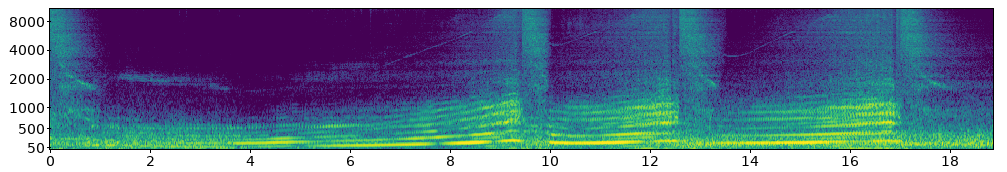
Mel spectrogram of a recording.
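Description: Nissan GT-R R35's twin-turbo V6 pulling hard, its note climbing in pitch through long stretches of acceleration with a faint rising turbo whistle. A loud turbo whoosh three times, about nine and a half, twelve and a half and seventeen seconds in, each followed by a drop in the engine note.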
